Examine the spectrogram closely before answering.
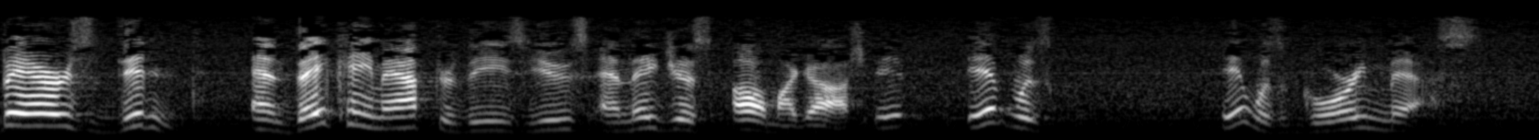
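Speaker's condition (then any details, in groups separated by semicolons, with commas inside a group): No condition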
